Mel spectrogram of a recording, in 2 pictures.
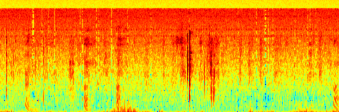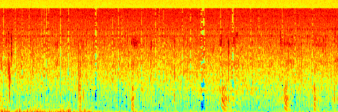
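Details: Porcupines heard on a San Angelo, Texas wildlife cam, humming and grunting while a buck and a raccoon look on; thin downward-gliding whines repeat at intervals amid chewing-like rustles and a sharp click.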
